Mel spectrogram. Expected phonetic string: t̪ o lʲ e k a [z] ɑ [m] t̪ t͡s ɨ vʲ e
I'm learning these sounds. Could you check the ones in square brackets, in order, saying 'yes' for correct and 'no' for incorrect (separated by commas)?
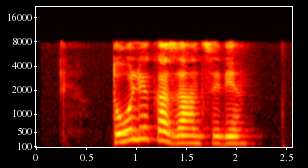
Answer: yes, no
